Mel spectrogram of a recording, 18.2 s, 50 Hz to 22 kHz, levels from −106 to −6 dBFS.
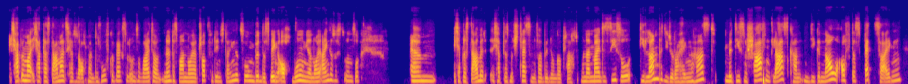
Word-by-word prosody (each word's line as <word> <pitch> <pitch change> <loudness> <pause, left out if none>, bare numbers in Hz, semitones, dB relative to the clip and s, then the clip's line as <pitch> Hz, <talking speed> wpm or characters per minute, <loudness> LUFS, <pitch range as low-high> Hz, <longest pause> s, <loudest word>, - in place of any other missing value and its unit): ich - - +4
habe - - +5
immer 230 -1 +6
ich - - 0
habe 205 - 0
das 200 -2 -2
damals 220 +3 +2
ich - - -5
hatte 195 -2 -9
da - - 0
auch - - -3
meinen 195 -3 -7
Beruf 220 +6 -9
gewechselt 215 -1 -6
und 205 - -9
so 210 -2 -10
weiter 195 +2 +1
und 180 - -11
ne, 205 +2 0
das 220 -3 -6
war 185 0 +2
ein - - -5
neuer 185 0 -2
Job, 235 0 0
für 215 - -14
den 205 -2 -5
ich 190 - -6
dahin 200 +5 -5
gezogen 225 -3 -2
bin, 220 -1 +1
deswegen 200 +3 +2
auch 195 -1 +3
Wohnung 220 +3 +1
ja 190 -2 0
neu 190 +2 0
eingerichtet 230 +3 -2
und 210 -1 -8
so. 215 - -5 1.0
Ähm, 215 +1 +2 0.3
ich 195 - +2
habe 210 - -3
das 200 -2 -2
damit 200 +7 +2
Ich 215 -2 -4
habe 210 - -4
das 195 +1 -7
mit 195 - -4
Stress 220 -1 0
in 175 -2 -10
Verbindung 175 -2 -8
gebracht 165 +5 -7
und 200 0 -6
dann 195 0 +1
meinte 205 0 +2
sie 255 +6 -2
so: 225 -1 0 0.2
„Die 215 - -3
Lampe, 285 +9 +4
die 215 -4 -9
du 185 - 0
da 175 0 -4
hängen 180 +3 -6
hast, 280 +6 0 0.2
mit 215 -1 -1
diesen 220 -2 -4
scharfen 235 0 +7
Glaskanten, 195 -7 +1
die 195 - -9
genau 215 +8 +5
auf 235 0 0
das 215 -1 -6
Bett 245 +3 +2
zeigen, 225 +9 -2
210 Hz, 240 wpm, -22 LUFS, 195-225 Hz, 1.0 s, scharfen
